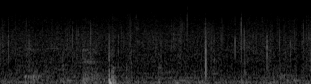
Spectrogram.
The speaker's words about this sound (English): Playing in the background, we have a combination of vinyl crackle and the ambient sounds of a coffee shop. You hear that coffee shop?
